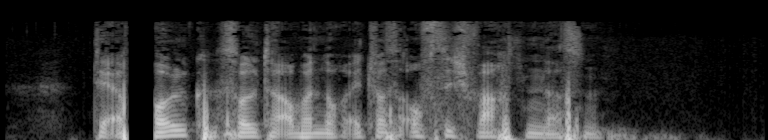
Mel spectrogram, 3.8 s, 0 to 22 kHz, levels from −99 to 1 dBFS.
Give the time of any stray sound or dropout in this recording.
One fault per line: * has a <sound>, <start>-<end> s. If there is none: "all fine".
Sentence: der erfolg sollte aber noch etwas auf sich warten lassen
* has a dropout, 0.6-0.8 s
